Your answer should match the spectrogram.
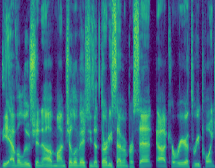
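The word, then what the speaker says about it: Momčilović: Last year was Momcilovic. And we've now come to figure out that it's Momcilovic.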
